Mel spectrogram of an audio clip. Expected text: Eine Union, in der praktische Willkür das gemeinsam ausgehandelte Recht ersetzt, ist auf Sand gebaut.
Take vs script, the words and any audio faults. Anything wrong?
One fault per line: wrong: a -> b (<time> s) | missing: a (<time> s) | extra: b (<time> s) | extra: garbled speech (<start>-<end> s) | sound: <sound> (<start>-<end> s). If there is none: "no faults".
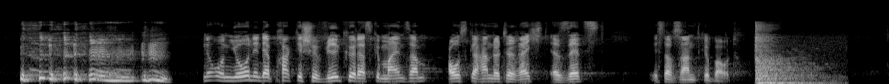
sound: cough (0.2-1.7 s)
sound: thud (7.5-8.5 s)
